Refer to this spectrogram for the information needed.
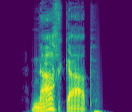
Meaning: first/third-person singular dependent preterite of nachgeben
- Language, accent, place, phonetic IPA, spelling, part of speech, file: German, Germany, Berlin, [ˈnaːxˌɡaːp], nachgab, verb, De-nachgab.ogg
